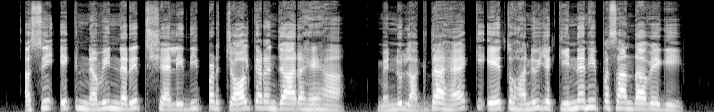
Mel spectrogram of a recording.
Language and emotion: Punjabi, happy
